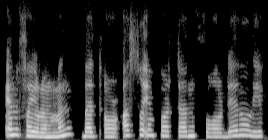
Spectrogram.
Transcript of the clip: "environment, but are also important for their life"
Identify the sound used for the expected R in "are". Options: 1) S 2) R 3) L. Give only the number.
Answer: 3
